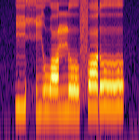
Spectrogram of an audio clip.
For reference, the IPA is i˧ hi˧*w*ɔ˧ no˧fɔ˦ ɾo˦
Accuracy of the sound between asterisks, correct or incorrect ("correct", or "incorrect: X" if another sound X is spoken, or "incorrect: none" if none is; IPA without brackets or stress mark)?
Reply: correct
